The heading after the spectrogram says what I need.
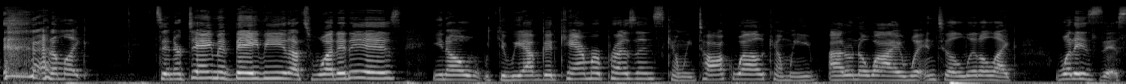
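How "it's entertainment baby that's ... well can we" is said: put-on loud, brash, belted-out Jersey accent. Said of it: "Like, a Jersey accent?".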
